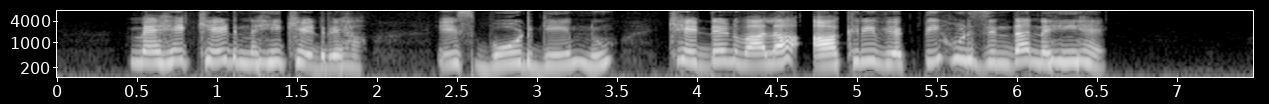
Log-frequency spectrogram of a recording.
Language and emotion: Punjabi, fearful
